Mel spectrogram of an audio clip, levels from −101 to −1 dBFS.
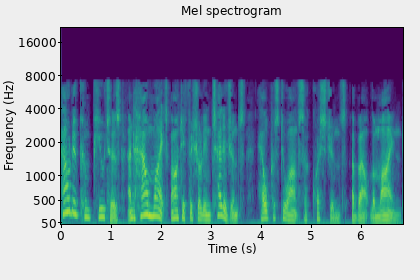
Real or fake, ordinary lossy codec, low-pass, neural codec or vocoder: real; MP3, 32 kbps; 7.2 kHz; none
